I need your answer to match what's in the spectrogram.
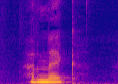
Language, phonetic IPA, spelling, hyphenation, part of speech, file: Czech, [ˈɦr̩nɛk], hrnek, hr‧nek, noun, Cs-hrnek.ogg
- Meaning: mug, cup (vessel for drinking)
